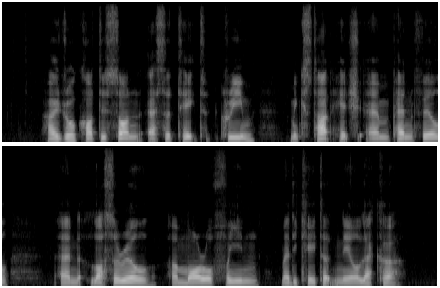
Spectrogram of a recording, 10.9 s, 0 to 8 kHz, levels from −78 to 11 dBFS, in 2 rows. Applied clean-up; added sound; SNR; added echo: none; none; none; none.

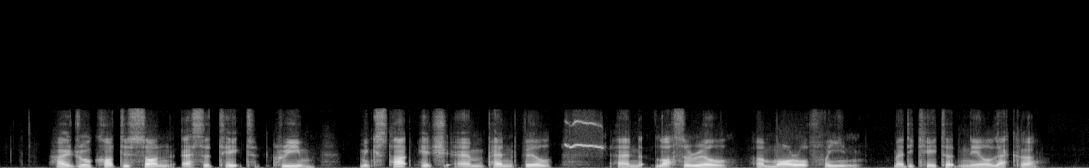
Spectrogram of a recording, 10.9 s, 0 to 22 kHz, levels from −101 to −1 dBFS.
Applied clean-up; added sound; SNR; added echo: neural diffusion model UNIVERSE++.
